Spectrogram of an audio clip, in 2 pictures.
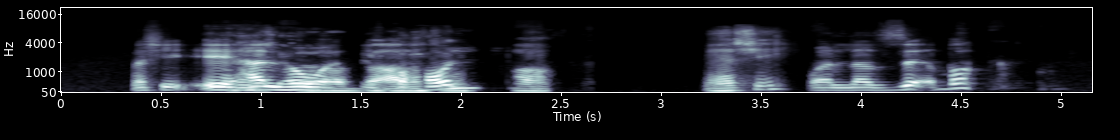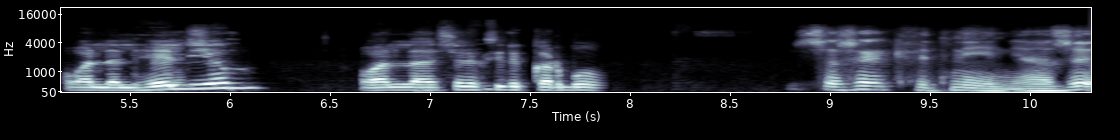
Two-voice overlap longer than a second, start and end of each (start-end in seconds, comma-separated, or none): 0.8-2.1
